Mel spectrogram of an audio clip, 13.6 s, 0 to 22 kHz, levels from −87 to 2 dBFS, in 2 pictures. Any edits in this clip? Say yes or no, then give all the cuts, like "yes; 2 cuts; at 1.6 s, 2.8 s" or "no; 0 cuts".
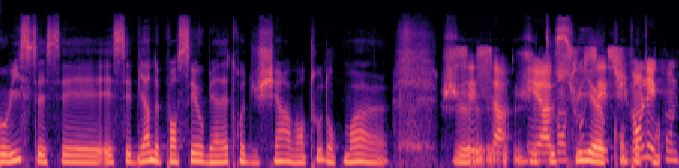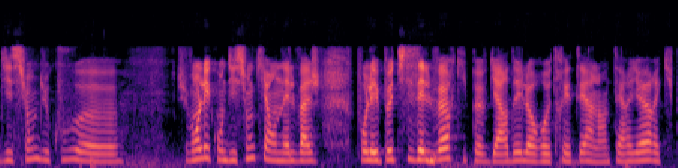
no; 0 cuts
